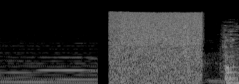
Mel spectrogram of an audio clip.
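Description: Soft music with held notes that cuts out about halfway through. After a split second of silence comes a loud burst of static hiss, about a second long, which starts and stops suddenly.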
